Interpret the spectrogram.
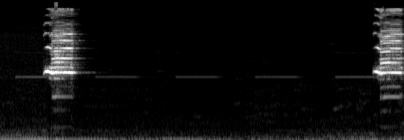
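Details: Black-capped lory calling: two brief, grating screeches about four seconds apart, with near silence and a faint low drone in the gap.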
